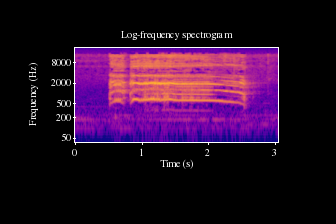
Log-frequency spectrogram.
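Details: Rooster crowing: one loud sustained cock-a-doodle-doo lasting about two seconds, starting with a brief broken note, then a long steady harmonic-rich drawn-out tone that ends abruptly, over faint low background hum.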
